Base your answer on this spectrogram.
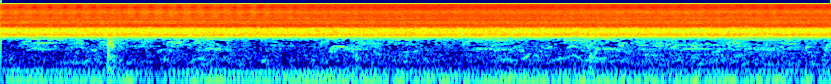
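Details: Steady high-pitched droning of cicadas in summer, a continuous shimmering buzz with no gaps, one faint click near the start.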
